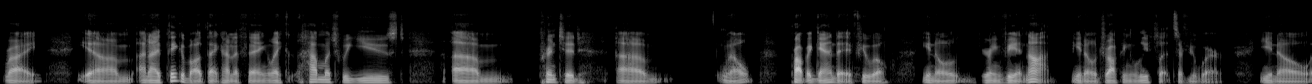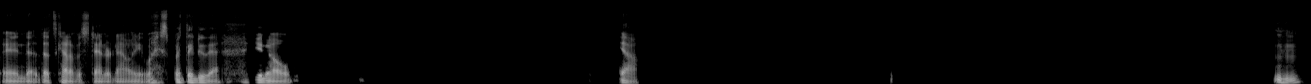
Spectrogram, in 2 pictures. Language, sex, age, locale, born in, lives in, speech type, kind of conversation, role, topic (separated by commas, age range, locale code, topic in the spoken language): English, male, 55-59, en-US, United States, United States, conversation, podcast, host, How did making information more accessible with the printing press shape society and culture?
